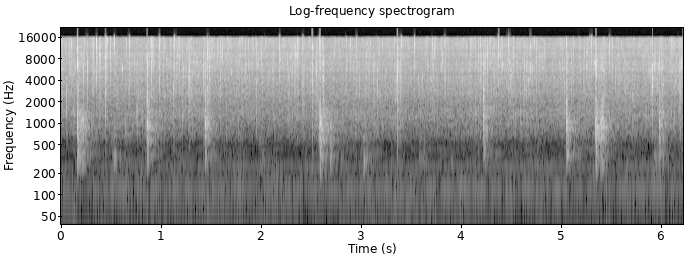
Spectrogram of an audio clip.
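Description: Chopped onions, green chillies and curry leaves sizzling in hot oil in a metal kadai. A metal perforated ladle clicks and scrapes against the pan as it stirs, several sharp clicks a second over the steady sizzle.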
